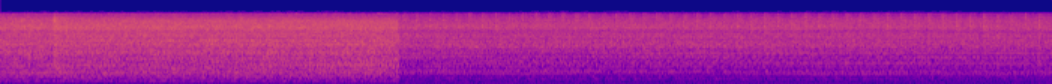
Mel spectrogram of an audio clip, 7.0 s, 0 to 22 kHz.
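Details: 2003 Honda Civic Hybrid idling, hissy light regular tick about three a second; rear spark plug with carbon on it suspected of making the noise, new plugs planned, not confirmed.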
